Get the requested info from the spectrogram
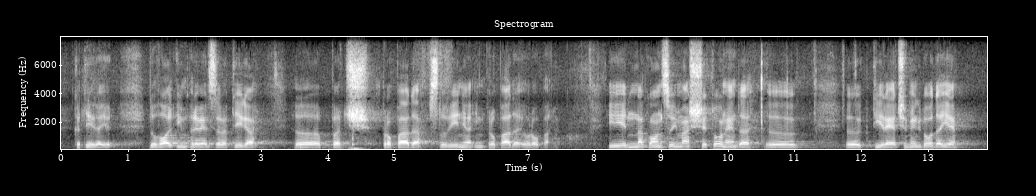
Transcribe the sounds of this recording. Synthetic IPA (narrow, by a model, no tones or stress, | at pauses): kɛɾt̪eːɡajɛd̪ɔʋɔːlinpɾɛʋɛt͡ʃzaɾat̪ːeːɡa | pat͡ʃpɾɔpaːd̪aslɔʋeːnijaʔinpɾɔpaːd̪aɛwɾoːpa̰n | inːɐkɔːnt̪suimaʃːɛt̪oːnɛd̪a | t̪iɾɛːt͡ʃɛnɛɡd̪oːd̪ajɛ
